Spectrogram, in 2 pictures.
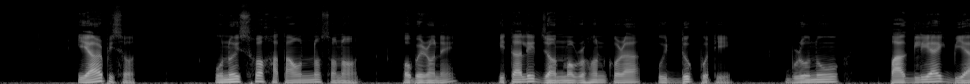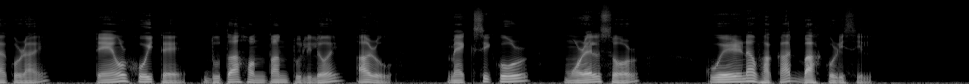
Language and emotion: Assamese, neutral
